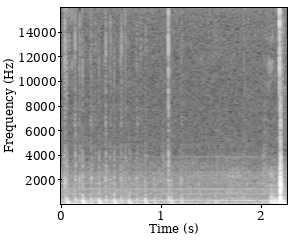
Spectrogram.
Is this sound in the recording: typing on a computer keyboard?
yes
